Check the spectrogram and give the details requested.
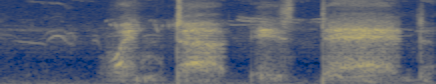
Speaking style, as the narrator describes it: whispered to her neighbor

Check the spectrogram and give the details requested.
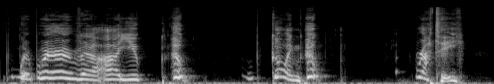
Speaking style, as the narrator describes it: cried the tearful Mole, looking up in alarm

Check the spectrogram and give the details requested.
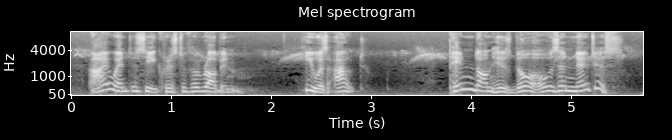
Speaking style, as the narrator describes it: said Rabbit solemnly

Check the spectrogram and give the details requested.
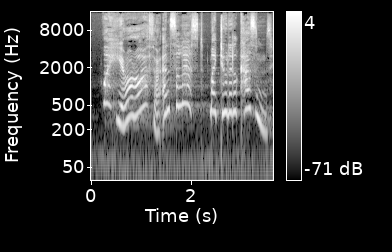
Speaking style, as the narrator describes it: he cried in amazement

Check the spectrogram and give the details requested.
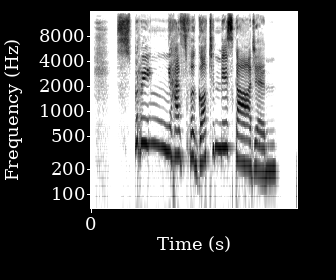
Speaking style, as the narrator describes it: they cried

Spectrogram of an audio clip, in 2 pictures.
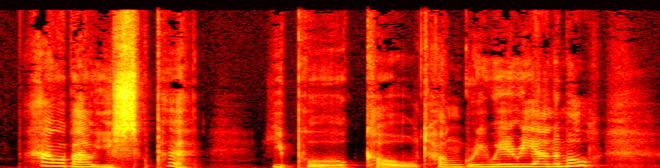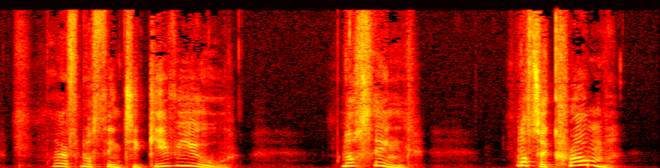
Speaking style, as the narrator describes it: he moaned

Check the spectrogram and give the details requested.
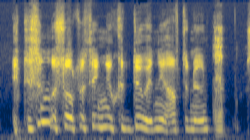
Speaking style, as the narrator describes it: said Piglet quickly

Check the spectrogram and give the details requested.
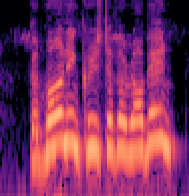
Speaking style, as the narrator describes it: he called out

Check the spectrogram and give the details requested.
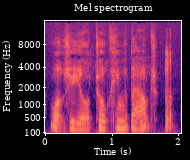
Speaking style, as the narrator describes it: Piglet whispered to Pooh

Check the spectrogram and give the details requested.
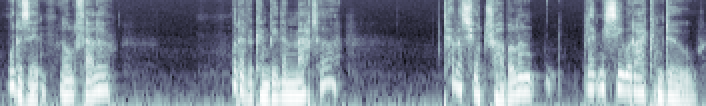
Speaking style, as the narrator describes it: he said, very quietly and sympathetically

